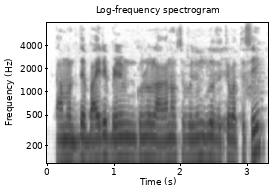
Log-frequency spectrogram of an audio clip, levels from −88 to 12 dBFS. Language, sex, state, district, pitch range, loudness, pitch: Bengali, male, West Bengal, Alipurduar, 120-130 Hz, -17 LUFS, 125 Hz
